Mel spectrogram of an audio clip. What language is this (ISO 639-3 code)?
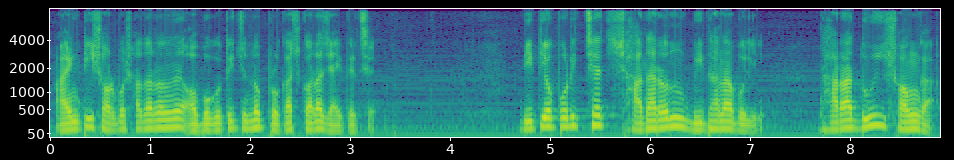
ben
